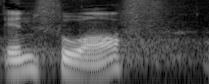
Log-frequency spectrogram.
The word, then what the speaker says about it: infoof: Well, luckily there is some relief in the mythical info off, sometimes jokingly pronounced infoof operator. Now, the infoof operator, that's actually how the C-sharp team pronounces it.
